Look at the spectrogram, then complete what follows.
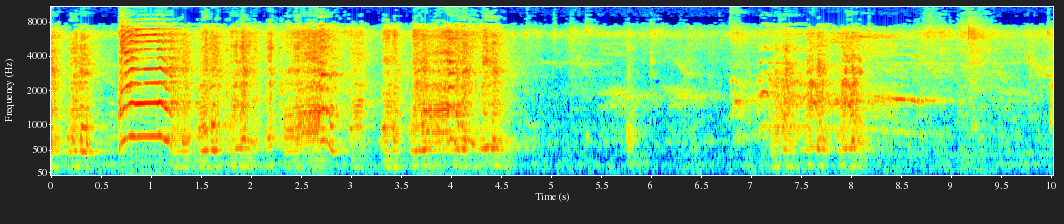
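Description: Flock of white domestic geese honking, with one loud honk about a second in. The calling is dense for the first few seconds, dies down around the middle, then picks up briefly before fading.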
